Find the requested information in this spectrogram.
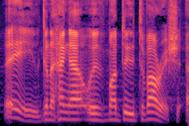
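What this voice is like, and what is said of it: Convincing put-on Russian accent. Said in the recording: “That Russian accent. That was bang on.”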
